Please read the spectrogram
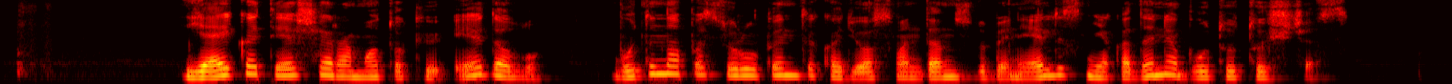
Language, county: Lithuanian, Klaipėda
